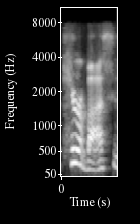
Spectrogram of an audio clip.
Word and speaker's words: Kiribati: So the island of Kiribati is how they pronounce it there.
